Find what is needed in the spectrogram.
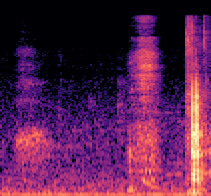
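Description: A person sneezing: a brief breath in, then one short, sharp sneeze near the end.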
